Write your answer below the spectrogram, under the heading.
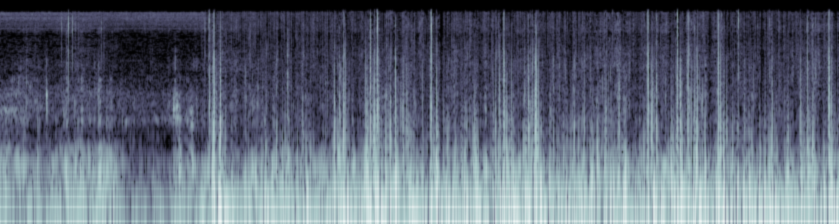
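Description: Wind buffeting a phone microphone on a moving bicycle, a loud low rumble with many knocks from the bike jolting over rough, muddy ground. It gets much louder about two seconds in as the bike picks up speed.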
